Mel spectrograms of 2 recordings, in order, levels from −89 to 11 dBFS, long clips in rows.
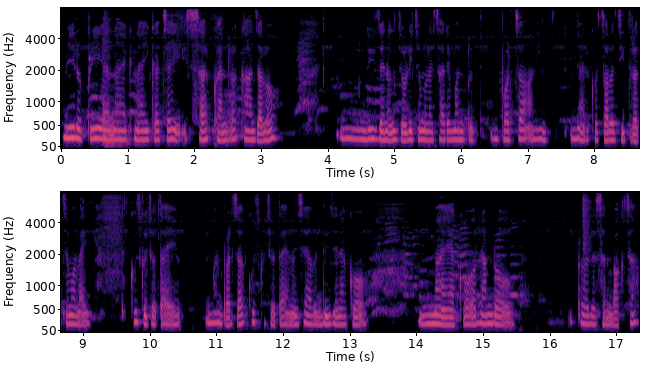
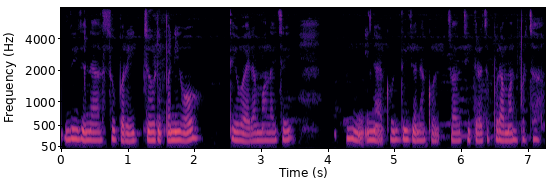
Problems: continuous background conversations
